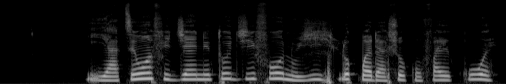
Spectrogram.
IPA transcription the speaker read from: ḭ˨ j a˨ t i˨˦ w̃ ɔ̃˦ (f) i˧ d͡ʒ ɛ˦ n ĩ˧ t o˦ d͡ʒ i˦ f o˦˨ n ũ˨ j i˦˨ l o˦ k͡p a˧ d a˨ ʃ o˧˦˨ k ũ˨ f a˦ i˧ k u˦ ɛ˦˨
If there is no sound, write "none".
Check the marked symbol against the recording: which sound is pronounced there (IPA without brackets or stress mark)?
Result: f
